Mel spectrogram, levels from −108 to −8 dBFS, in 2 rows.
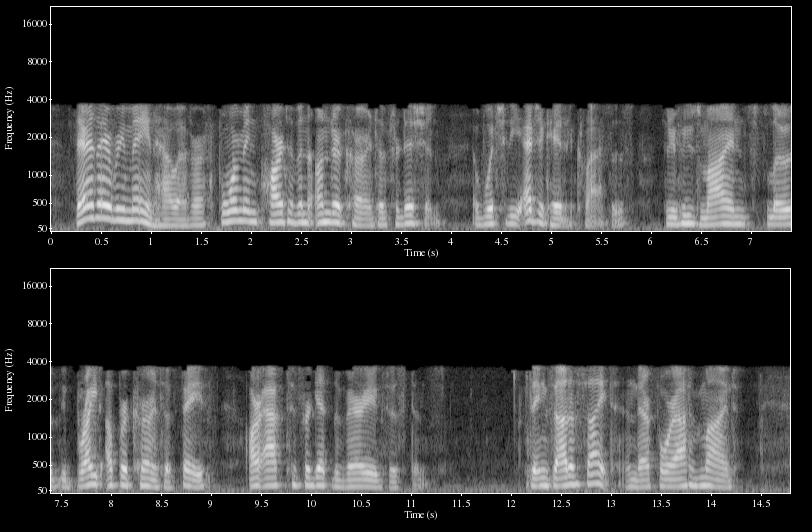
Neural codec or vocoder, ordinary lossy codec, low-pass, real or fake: codec, 16 kHz, 16 kbps, FunCodec, trained on LibriTTS, 50 frames a second; MP3, 32 kbps; 3.6 kHz; fake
